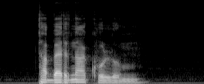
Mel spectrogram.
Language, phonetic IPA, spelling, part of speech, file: Polish, [ˌtabɛrˈnakulũm], tabernakulum, noun, Pl-tabernakulum.ogg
